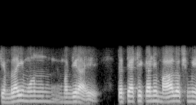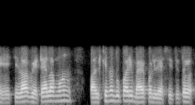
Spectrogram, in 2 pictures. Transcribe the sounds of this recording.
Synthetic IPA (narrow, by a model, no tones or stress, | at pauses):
ʈemblaiːm̤əɽ̃uːnmənd̪iɾaɦḛ | t̪əɾt̪jaʈʰikaɽ̃iːməɦaləkʂmiːt̪ilaʋʱeʈjalam̤əɽ̃uːn | palkʰinəd̪upaɾiːbaɦeɾpəɽliːəset̪it̪ʰə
